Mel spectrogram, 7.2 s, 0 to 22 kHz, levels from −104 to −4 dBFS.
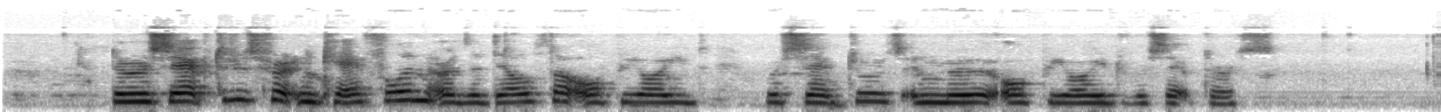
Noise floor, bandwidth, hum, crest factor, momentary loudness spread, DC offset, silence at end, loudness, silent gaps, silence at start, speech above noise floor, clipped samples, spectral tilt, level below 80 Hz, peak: -61 dBFS; 9.4 kHz; none; 16 dB; 13 LU; under 0.1%; 0.85 s; -17 LUFS; none; 0.55 s; 45 dB; under 0.1%; -4 dB/octave; -66 dBFS; -2 dBFS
